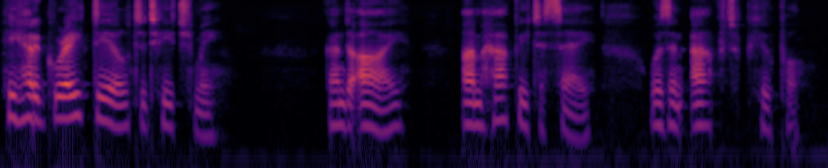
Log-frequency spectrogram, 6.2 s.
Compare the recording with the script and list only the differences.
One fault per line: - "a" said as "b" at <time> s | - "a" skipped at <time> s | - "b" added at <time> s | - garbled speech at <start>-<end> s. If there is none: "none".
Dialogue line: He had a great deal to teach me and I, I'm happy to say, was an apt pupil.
none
